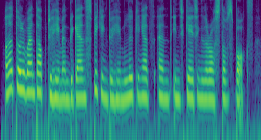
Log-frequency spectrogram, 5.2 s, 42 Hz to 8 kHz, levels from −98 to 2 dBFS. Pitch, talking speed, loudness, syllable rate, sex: 210 Hz, 195 wpm, -20 LUFS, 5.7 syllables/s, female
